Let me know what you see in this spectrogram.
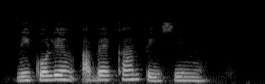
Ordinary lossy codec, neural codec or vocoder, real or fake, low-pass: MP3, 48 kbps; codec, 16 kHz, 0.4 kbps, LongCat-Audio-Codec; fake; 7.2 kHz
